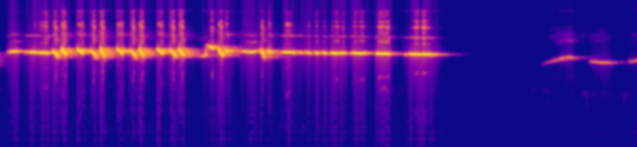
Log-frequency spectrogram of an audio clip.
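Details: Loud, rapid buzzy trill from a tame, vigorously singing thick-billed heleia, sustained about three and a half seconds before a pause and two soft sliding whistles.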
